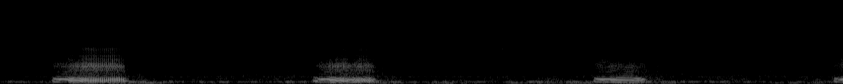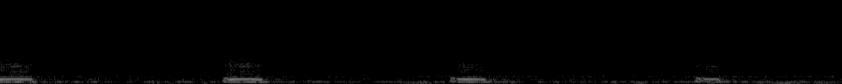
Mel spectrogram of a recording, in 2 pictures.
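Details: Tired Pomeranian puppy snoring while asleep: regular snores, about seven in seventeen seconds, each a rough, vibrating breath. This is ordinary snoring.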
